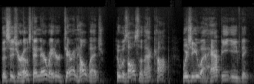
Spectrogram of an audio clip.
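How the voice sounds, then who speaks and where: A man's voice: medium pitch, a little fast, breathy edge. A man hosting and narrating a radio theater show, reading scripted announcements. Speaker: host and narrator.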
